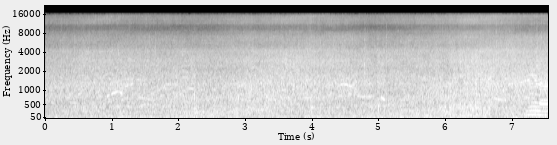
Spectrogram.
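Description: Steady rushing water and surf-like wash fill the scene continuously, a broad constant roar without pauses.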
